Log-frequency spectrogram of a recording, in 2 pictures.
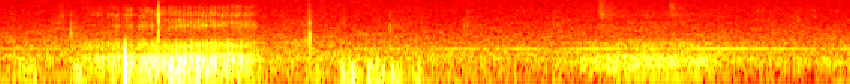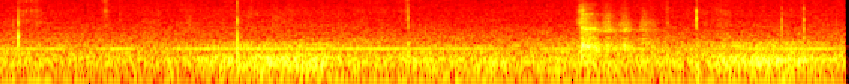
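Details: Loud rattling snore, then quieter rough snoring breaths roughly every three seconds with a steady room hum; an adult man (the uploader's dad) snoring.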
